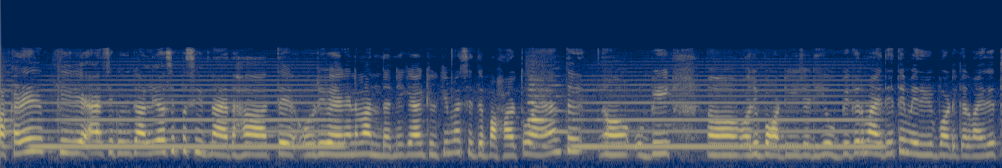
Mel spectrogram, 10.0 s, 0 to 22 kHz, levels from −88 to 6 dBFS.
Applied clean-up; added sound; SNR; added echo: none; Wind instrument, woodwind instrument; 9 dB; none.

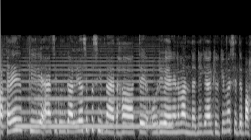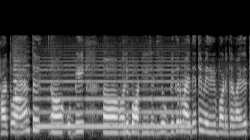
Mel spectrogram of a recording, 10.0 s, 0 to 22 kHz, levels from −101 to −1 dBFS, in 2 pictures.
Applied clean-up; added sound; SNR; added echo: neural mask model RNNoise.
